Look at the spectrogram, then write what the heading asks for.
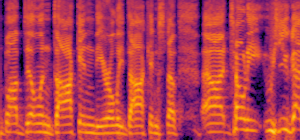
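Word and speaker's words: Dokken: the Dawan career because people were mistakenly calling the band Dokan. So then they came out with the with the phrase, listen, Dockan rhymes with rocking. You got to say it like that.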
